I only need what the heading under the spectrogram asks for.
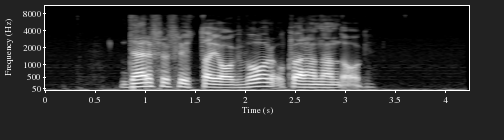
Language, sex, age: Swedish, male, 39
